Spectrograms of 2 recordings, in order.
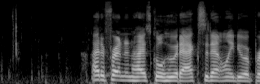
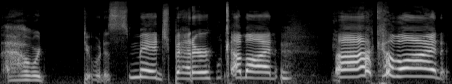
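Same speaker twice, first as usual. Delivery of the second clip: higher and louder "come on"; high strained pleading with the game; frustrated urging; 11 semitones higher, 5 dB louder than usual. Real, not acted. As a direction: push the character on, exasperated. Frustrated cheering on the climb.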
